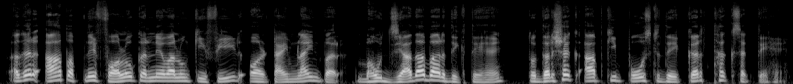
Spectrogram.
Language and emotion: Hindi, neutral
